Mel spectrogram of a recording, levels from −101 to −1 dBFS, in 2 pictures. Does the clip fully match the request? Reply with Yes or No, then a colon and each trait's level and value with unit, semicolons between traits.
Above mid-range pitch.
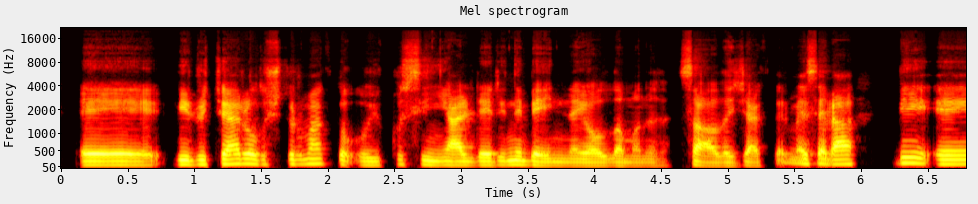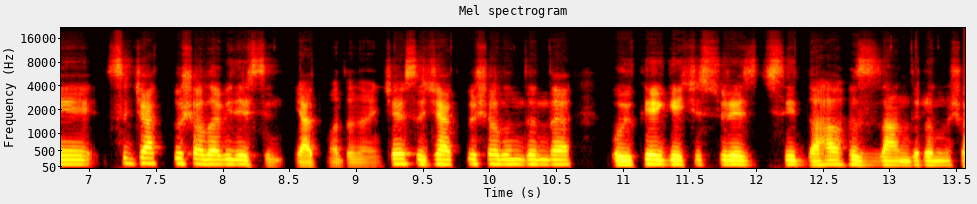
No: low, 115 Hz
